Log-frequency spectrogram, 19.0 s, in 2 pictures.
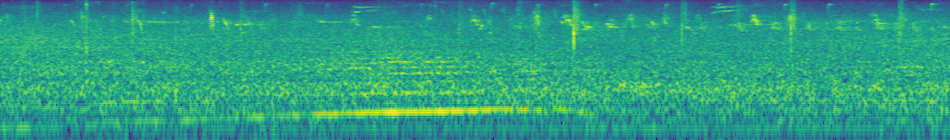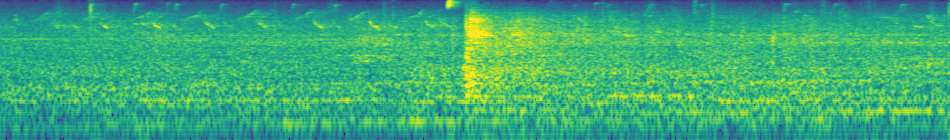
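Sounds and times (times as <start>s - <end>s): small birds chirping: 0.0s - 14.2s, 15.0s - 19.0s
low outdoor hum: 0.0s - 19.0s.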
